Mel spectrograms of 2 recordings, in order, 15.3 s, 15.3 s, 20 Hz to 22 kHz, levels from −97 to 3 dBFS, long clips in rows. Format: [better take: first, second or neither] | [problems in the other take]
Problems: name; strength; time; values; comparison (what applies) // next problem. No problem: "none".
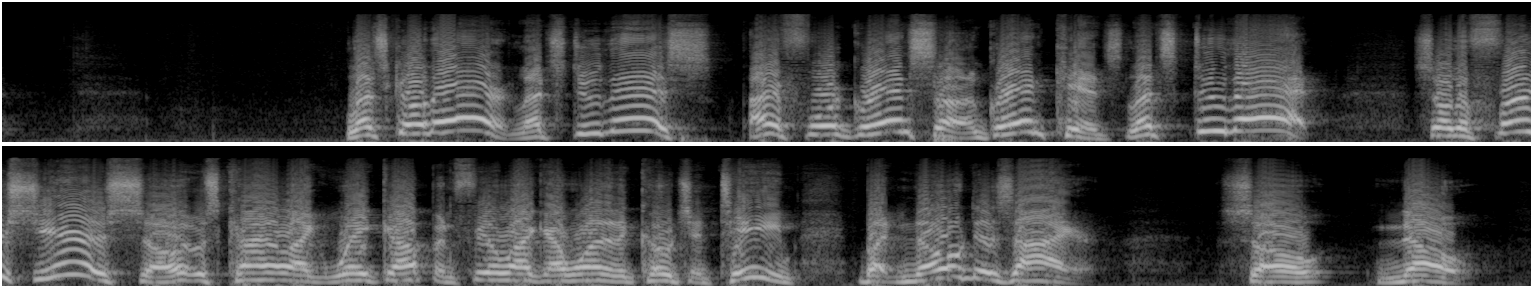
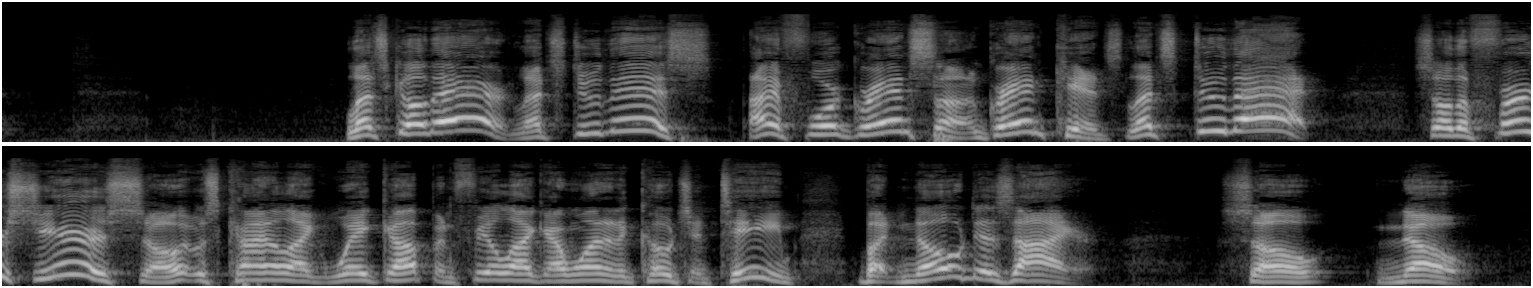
second | distortion; heavy; 7 dB below the speech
